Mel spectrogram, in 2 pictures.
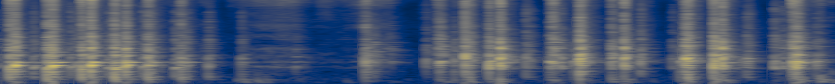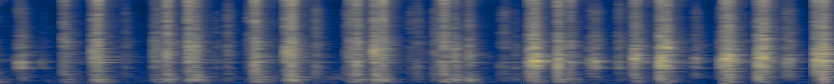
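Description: Fingertips tap the lid and sides of a small square Twinings metal tea tin standing on a desk. They make a quick, irregular run of short, dry metallic clicks with a faint tinny ring. The tapping pauses briefly near the start, then resumes steadily to the end.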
